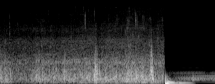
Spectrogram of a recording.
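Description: Wind on the microphone and sea water on a boat, with a faint tap or two. About one and a half seconds in, this cuts off abruptly and electronic music with a heavy kick-drum beat begins.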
